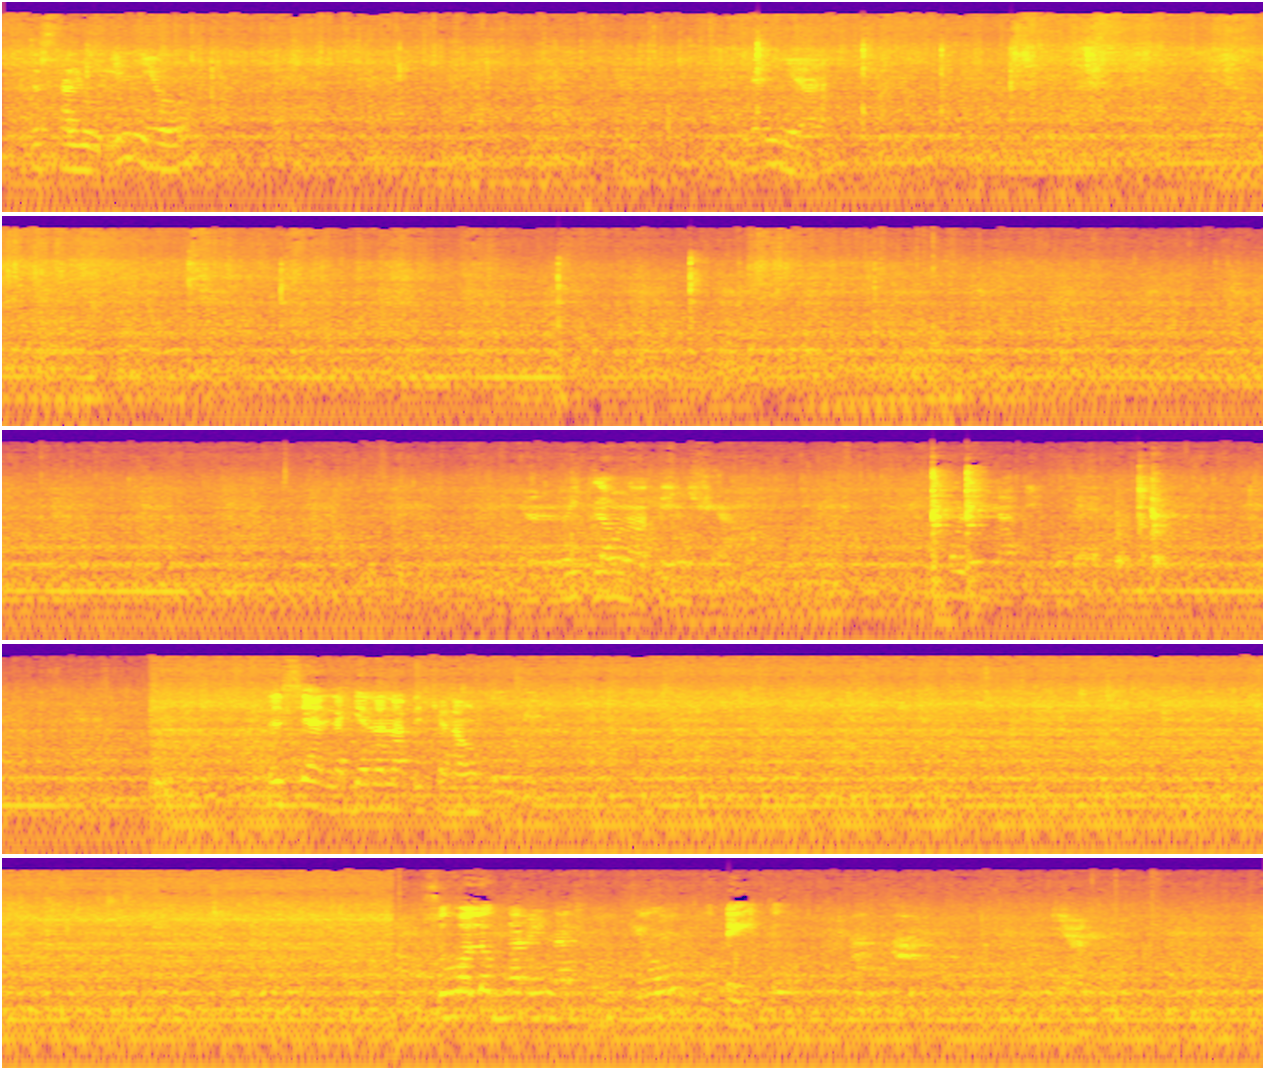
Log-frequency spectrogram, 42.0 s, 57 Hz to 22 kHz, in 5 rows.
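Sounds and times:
wooden spoon stirring in a wok: 0.0s - 23.1s
steady humming drone: 0.0s - 42.0s.

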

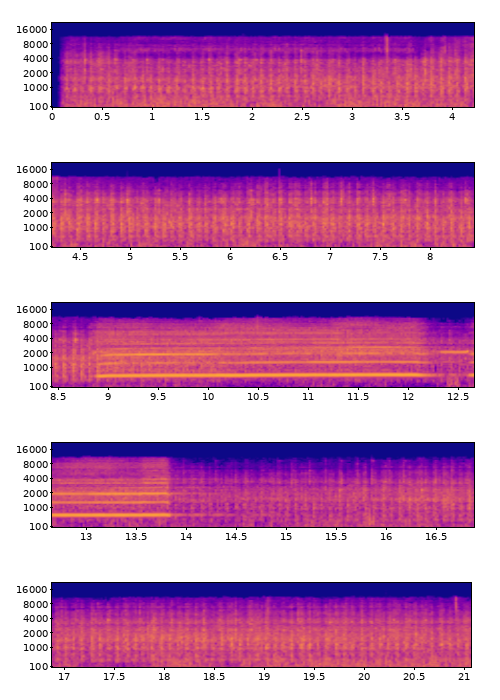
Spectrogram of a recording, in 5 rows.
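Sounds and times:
steam locomotive chuffing: 0.1s - 21.0s
steam whistle: 8.8s - 14.1s.

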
